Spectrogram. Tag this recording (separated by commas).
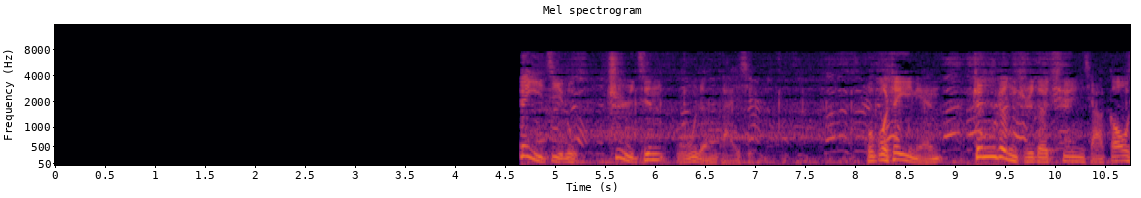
outside, urban or man-made, Speech, Run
